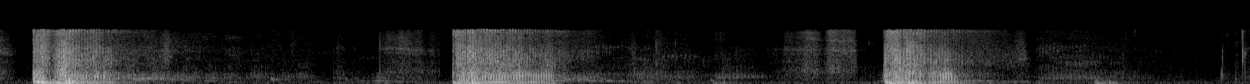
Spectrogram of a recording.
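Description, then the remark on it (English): During a shaking and wiggling exercise, a voice imitates a horse snorting three times, each a loud, breathy, rumbling blast that trails off, spaced about four seconds apart with quiet breathing noise in between. “And how many of you have ever seen horses in the field? Yeah. And they kind of go...”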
